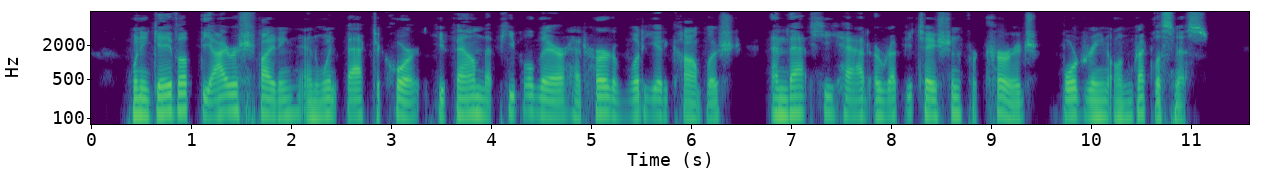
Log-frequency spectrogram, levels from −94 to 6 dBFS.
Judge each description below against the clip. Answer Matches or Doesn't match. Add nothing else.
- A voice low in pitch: Matches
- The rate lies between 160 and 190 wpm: Matches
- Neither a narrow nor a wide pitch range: Doesn't match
